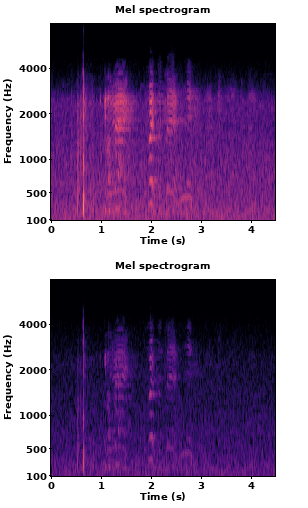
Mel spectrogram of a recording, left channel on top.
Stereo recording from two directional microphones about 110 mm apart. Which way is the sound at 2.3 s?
20° right (ahead or behind).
